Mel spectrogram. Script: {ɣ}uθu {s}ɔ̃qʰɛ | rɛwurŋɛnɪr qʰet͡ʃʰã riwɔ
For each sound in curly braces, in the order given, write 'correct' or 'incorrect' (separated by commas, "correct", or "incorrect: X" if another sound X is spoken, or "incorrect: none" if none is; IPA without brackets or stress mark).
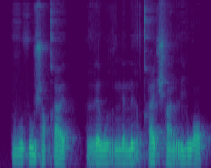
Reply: correct, incorrect: ʃ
